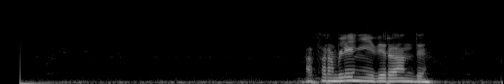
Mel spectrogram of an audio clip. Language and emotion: Russian, neutral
